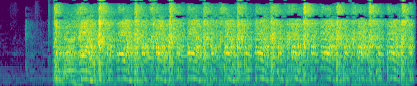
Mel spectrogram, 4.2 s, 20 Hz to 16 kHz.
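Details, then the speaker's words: Flood-damaged Porsche 968 restoration, first start attempt after fuel flush: starter cranks steadily, about three turns a second, but never catches; owner suspects relays installed incorrectly. "yeah so it's not starting I think at least because I made a rookie mistake and that's to put these in incorrectly"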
